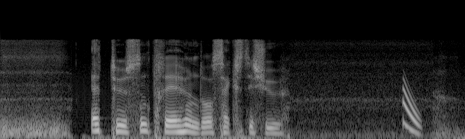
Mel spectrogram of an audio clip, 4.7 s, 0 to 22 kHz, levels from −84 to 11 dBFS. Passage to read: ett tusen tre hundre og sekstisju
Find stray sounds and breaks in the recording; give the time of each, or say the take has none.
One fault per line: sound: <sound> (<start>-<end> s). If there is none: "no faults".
sound: chirp (4.0-4.2 s)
